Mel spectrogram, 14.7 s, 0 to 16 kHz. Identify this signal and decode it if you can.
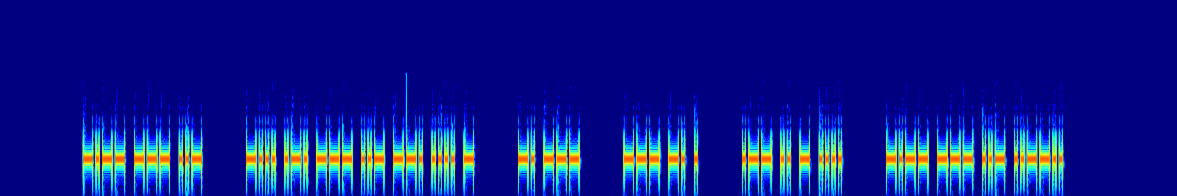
Morse code, heard as a keyed tone, about 30 wpm, 700 Hz. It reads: YOU BROUGHT NO ONE WITH YOU?
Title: 2x Word-Spacing - Sentences from Top 500 Words - 30wpm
